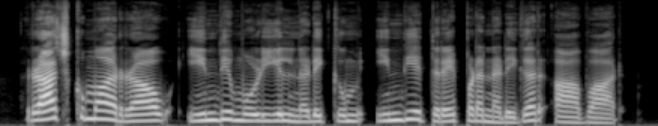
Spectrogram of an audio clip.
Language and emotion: Tamil, neutral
